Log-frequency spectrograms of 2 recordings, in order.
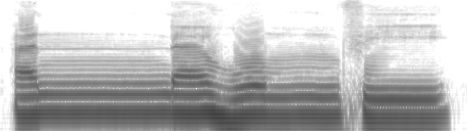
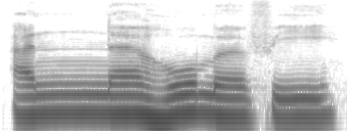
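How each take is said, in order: First: The m is clear, moderate, and flows on. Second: The m bounces with a small echo. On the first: The speaker calls it right. "Harusnya dibaca dengan pertengahan" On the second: The speaker calls it wrong. "memantul tadi nggak boleh juga"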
